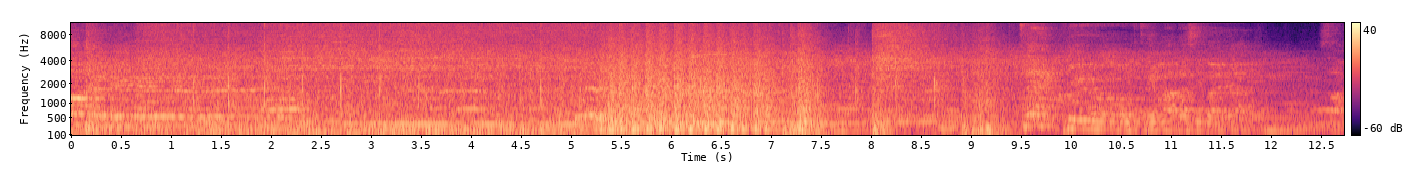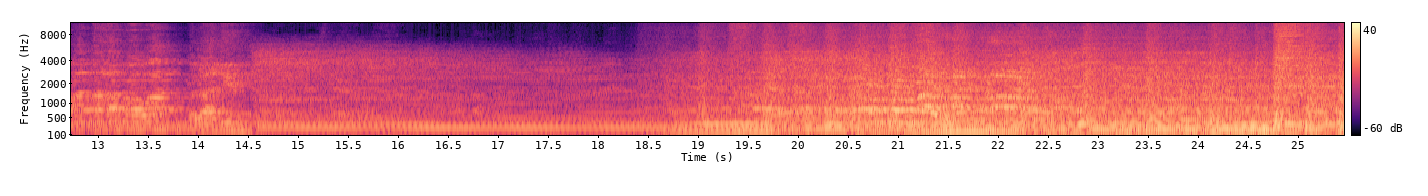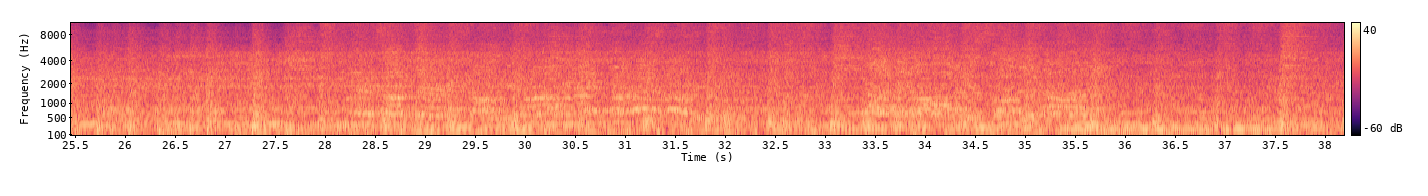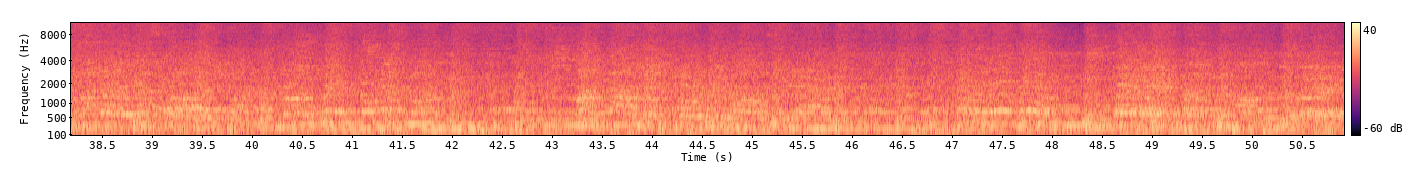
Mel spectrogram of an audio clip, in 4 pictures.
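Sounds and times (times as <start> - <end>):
shouted singing: 0.0 - 6.6, 19.3 - 24.8, 27.8 - 50.9
drum kit: 0.0 - 11.6, 14.5 - 50.9
distorted electric guitar: 0.0 - 50.9.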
